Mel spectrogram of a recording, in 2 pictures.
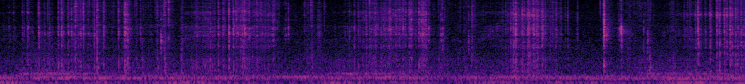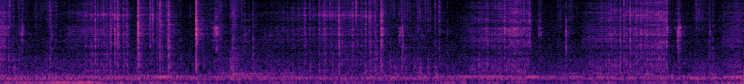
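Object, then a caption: Bar of soap scraped with a knife blade. A solid, dry, cream-colored bar of soap is held in the hand and scraped and shaved with a utility knife blade, with flakes falling away. It makes a steady run of quiet, bright, crisp scratching and rasping strokes, with a faint low hum underneath.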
